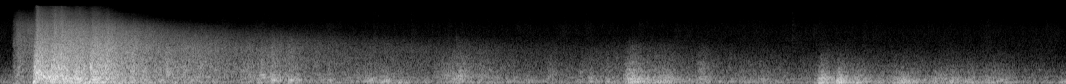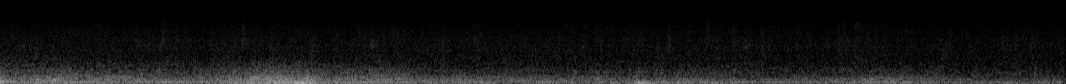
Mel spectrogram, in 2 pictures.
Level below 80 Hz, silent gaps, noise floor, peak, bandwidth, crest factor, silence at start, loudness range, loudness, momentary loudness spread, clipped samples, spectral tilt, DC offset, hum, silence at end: -34 dBFS; none; -47 dBFS; 0 dBFS; 16.5 kHz; 20 dB; 0 s; 26 LU; -17 LUFS; 29 LU; under 0.1%; -5.5 dB/octave; under 0.1%; none; 1.55 s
